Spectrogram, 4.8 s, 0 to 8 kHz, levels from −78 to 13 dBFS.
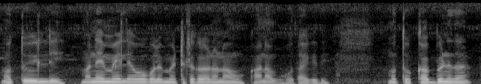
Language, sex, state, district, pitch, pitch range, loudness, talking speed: Kannada, male, Karnataka, Koppal, 125 Hz, 120-130 Hz, -19 LUFS, 125 wpm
